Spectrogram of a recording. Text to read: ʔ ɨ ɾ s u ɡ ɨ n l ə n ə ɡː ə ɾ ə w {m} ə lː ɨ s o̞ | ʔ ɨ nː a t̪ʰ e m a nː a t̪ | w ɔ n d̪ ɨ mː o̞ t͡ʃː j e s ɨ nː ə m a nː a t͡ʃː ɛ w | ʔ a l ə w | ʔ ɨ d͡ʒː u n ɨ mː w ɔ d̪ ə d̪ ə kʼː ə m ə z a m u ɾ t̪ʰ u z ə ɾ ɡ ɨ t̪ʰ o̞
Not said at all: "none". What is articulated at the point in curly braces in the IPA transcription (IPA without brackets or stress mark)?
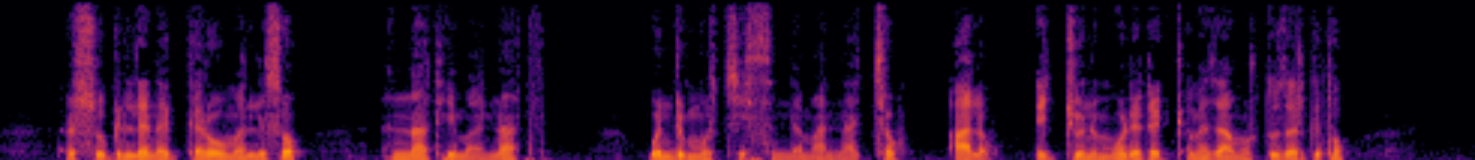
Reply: m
